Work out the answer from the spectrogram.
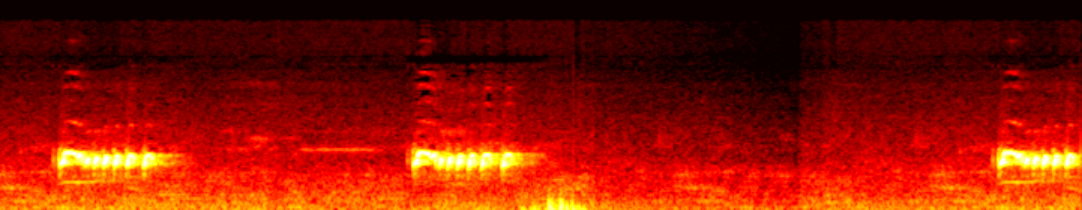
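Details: Loud local zebra dove song, rolling bubbly trilled phrases about a second long repeated every three to five seconds, each followed by a low dull thump.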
